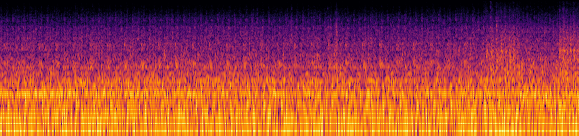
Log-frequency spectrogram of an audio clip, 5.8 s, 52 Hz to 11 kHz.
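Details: Ford 445 diesel tractor, owner thinks a 1970s model, restarted with owner aboard: steady, even idle with low heavy beat, no misses or knocks; engine fine, though drive in forward and reverse quit, owner suspects linkage.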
